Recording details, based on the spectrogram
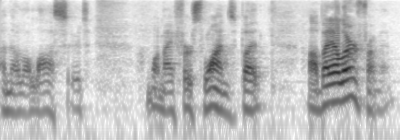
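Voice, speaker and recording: A man's voice sits at a medium pitch. It carries a somewhat breathy quality. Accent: American. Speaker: entrepreneur and author. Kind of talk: interview. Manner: fast.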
